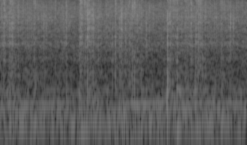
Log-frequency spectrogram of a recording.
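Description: Oil sizzling in a frying pan: a steady hiss with scattered crackling pops.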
